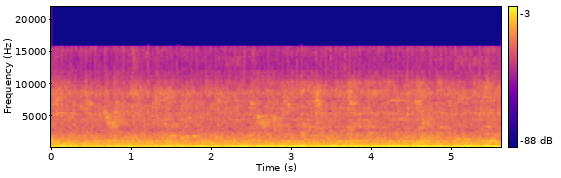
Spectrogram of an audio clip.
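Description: Steady low mechanical hum with the wash of churning water from the shrimp-fishing pond, its water kept in constant motion.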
